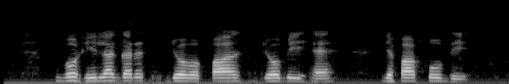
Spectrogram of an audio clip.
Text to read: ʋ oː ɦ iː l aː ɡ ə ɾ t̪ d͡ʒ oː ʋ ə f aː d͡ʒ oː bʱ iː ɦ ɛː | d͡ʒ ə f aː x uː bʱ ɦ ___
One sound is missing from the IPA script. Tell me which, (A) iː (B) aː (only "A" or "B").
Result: A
